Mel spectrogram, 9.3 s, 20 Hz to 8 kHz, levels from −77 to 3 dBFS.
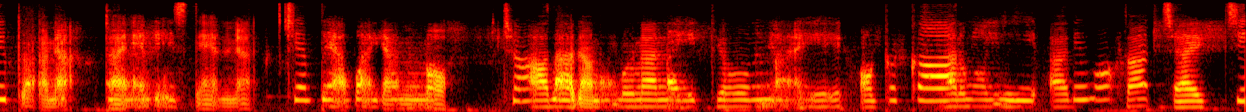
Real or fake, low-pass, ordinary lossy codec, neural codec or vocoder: fake; 7.2 kHz; none; codec, 16 kHz, 0.5 kbps, X-Codec, HuBERT features, trained on general audio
